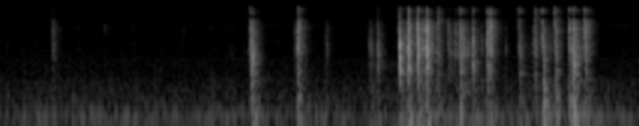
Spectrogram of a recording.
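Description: Fingertips type quickly on a backlit mechanical keyboard with plastic keycaps, producing bright, sharp clicks with almost no low end. A lone keystroke is followed by a pause, then a few spaced strokes, and finally a fast, dense run of clacking keys.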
